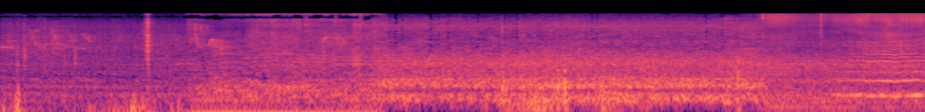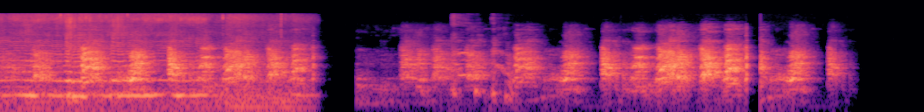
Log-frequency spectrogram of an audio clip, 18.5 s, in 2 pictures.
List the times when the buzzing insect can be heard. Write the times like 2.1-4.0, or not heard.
0.0-12.4.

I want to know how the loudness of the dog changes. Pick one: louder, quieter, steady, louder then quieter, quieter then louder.
quieter then louder.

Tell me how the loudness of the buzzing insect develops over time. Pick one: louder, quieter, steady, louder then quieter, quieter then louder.
louder.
